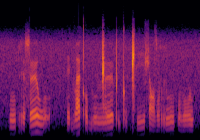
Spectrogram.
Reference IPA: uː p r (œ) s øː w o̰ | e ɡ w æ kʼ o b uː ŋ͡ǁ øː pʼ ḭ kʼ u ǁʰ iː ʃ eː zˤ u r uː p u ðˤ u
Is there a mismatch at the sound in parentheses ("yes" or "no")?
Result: yes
